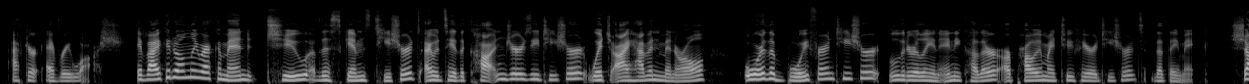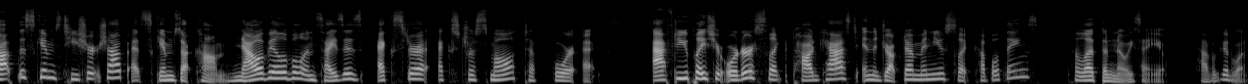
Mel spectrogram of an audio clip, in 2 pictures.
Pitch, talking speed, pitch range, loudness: 210 Hz, 215 wpm, 180-250 Hz, -27 LUFS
